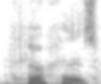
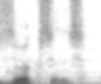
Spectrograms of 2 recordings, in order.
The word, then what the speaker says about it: Xerxes: Well, that was hard for the Jews to pronounce, so they said Ahashverosh. We know him as Ahasuerus. And the Greeks said Xerxes, which is Xerxes.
